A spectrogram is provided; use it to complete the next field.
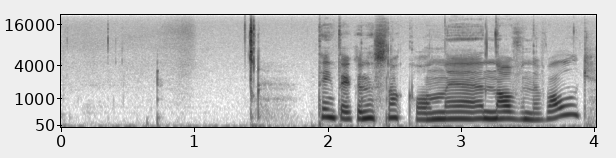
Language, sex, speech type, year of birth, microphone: Norwegian, female, spontaneous, 1982, Sennheiser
